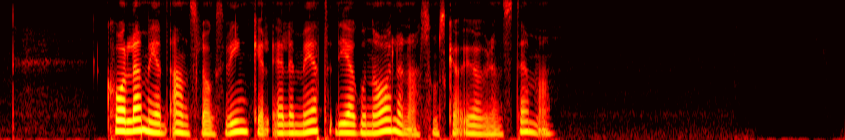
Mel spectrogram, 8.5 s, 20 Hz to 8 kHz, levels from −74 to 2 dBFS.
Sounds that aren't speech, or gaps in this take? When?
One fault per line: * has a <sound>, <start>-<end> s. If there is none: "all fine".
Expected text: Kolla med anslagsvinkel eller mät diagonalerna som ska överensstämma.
all fine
